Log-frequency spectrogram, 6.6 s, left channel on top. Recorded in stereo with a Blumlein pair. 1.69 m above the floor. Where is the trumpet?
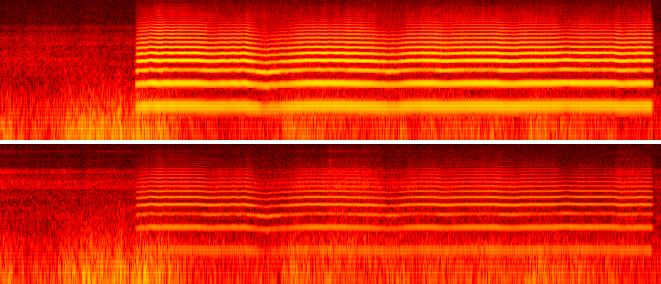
35° left.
